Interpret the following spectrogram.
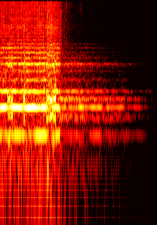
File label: Moon Glitched Voice; Warframe; Orokin Moon; Ambience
